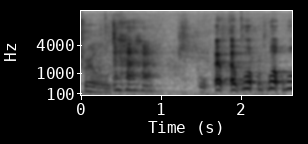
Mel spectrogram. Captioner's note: laughs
